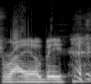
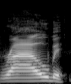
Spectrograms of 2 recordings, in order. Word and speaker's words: Ryobi: He's got a Robi. I said it's Ryobi. He's got a Robi out there. Electric. It's pronounced Ryobi.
